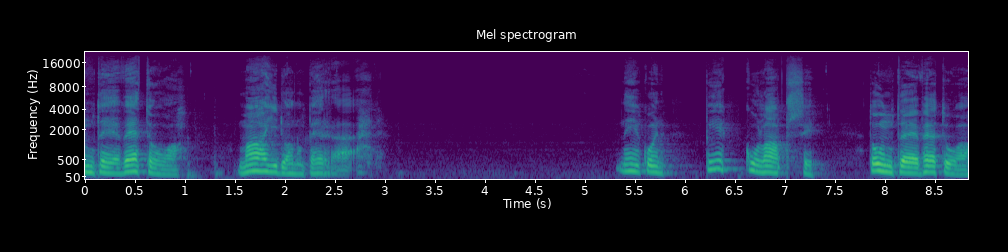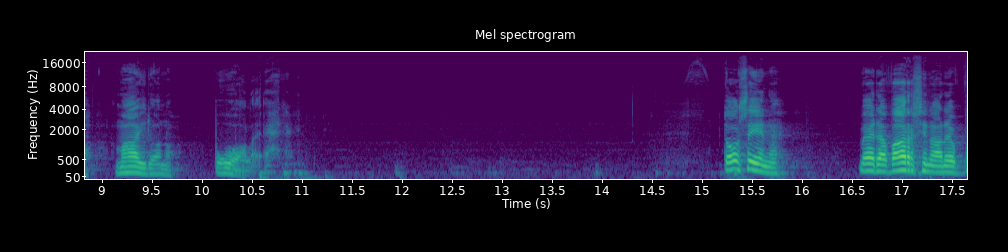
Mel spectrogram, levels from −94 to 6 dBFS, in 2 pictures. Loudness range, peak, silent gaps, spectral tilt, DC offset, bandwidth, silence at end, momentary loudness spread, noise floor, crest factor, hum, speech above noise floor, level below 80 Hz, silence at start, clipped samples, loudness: 13 LU; -6 dBFS; none; -6.5 dB/octave; under 0.1%; 18 kHz; 0 s; 19 LU; -75 dBFS; 26 dB; none; 46 dB; -68 dBFS; 0 s; under 0.1%; -29 LUFS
